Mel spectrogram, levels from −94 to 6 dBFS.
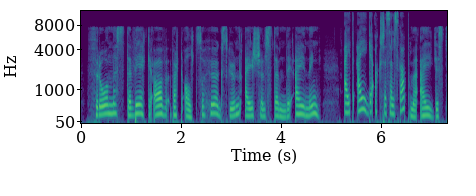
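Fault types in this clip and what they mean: Wrong sample rate: late in the clip speech turns high and hurried, 1.5 times faster and 7 semitones up, fitting 16 kHz audio played at 24 kHz.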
